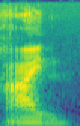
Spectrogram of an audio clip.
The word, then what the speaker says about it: Rhein: EI itu kita baca kayak I ya. Contohnya kata Rhein. Nah, Rhein itu adalah nama sungai di Jerman.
